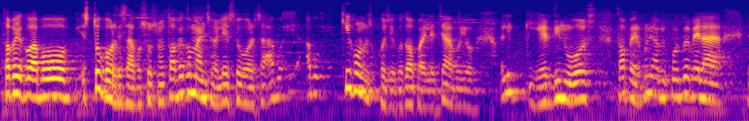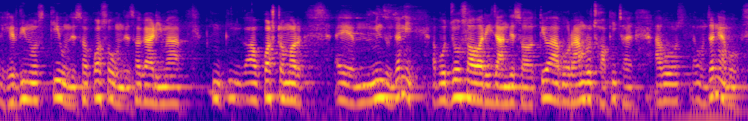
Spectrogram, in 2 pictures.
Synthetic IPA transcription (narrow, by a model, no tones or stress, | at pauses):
t̪ʌpaĩkoʌbʌest̪oɡʌrd̪et͡sʰʌʌbʌsot͡snut̪ʌpaĩkomant͡sʰeʌrleːst̪oɡʌd̪et͡sʰʌːbʌ | ʌbʌ | keɡʌrnʌkʰod͡zekot̪ʌpaĩlet͡sãĩʌbʌjo | ʌliɦerd̪inuɦos | t̪ʌpaĩʌɾupʌniʌbikojk̬ʌjbela | ɦerd̪inuɦoskeɦũnd̪et͡sʰʌkʌsoɦũnd̪et͡sʰʌɡaɽima | ʌbʌkʌsʈʌmʌr | emint̪ɦunt͡sʰʌniʌbʌd͡zosʌwaɾid͡zand̪et͡sʰʌt̪joabʌɾamrot͡sʰʌkit͡sʰʌ | ʌbʌ | ɦunt͡sʰʌniʌbʌ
